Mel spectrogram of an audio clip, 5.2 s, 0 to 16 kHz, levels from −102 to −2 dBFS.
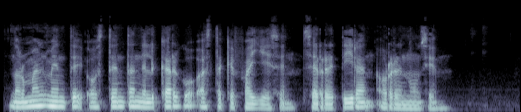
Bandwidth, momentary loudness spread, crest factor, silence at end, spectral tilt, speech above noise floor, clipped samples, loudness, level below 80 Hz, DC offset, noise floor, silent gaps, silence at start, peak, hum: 7.2 kHz; 10 LU; 16 dB; 0.75 s; -8.5 dB/octave; 44 dB; under 0.1%; -24 LUFS; -40 dBFS; under 0.1%; -67 dBFS; none; 0.1 s; -8 dBFS; none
